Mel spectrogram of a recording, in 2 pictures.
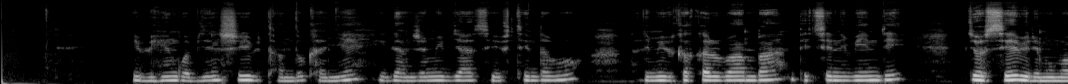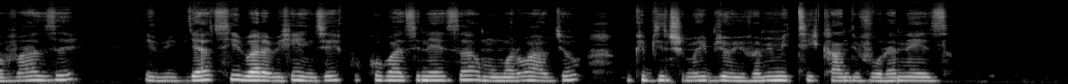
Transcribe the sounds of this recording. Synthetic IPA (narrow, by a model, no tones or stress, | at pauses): iβiɦiːŋɡwabjiːnʃiβitʰaːndukʰaɲe̞iɡaːnd͡ʒamibjaːt͡siβifi̥tʰindaβo̞ | haɾimiβikakʰaɾuβaːmbande̞t͡se̞niβiːndi | bjo̞ːse̞βiɾimumavaːze̞ | iβibjaːt͡siβaɾaβihiːɲɟe̞kukʰo̞βaːzine̞ːzaumumaɾo̞waːbjo̞kukibɟiːnʃimuɾibjo̞βivamimitʰikʰaːndivuːɾane̞ːzḁ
